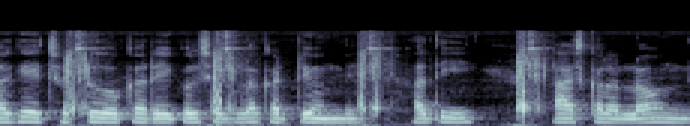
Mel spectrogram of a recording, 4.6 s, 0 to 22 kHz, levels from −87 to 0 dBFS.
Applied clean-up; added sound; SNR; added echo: none; Rattle; 8 dB; none.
